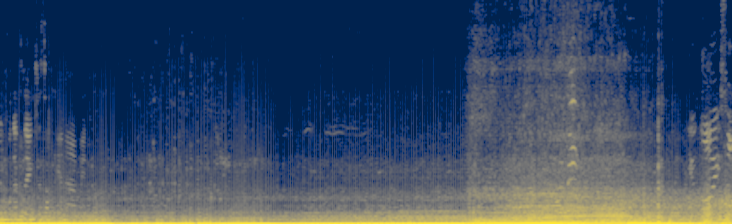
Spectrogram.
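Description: A car engine revs and accelerates hard, a deep droning rumble rising and falling in pitch as it speeds up, loud and close from inside the cabin, with people talking over it.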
